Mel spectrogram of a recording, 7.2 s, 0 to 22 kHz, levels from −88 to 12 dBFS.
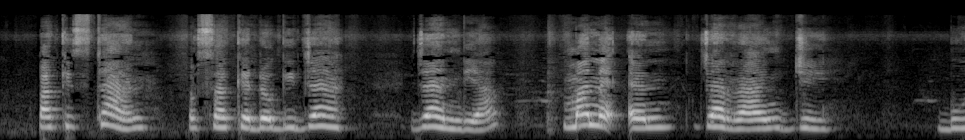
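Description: Likely HE-AAC compression at a low bitrate, around 24 kbps, rebuilding the treble by copying lower bands upward, so sibilants sound gritty and metallic, with nothing above 14.9 kHz throughout.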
